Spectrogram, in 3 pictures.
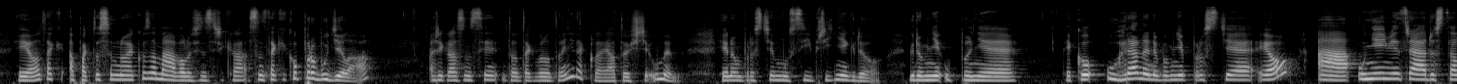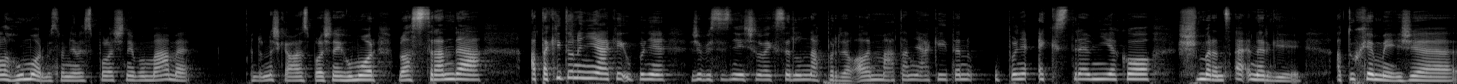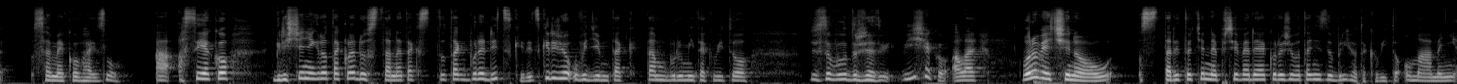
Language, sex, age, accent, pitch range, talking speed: Czech, female, 20-39, native, 190-230 Hz, 195 wpm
